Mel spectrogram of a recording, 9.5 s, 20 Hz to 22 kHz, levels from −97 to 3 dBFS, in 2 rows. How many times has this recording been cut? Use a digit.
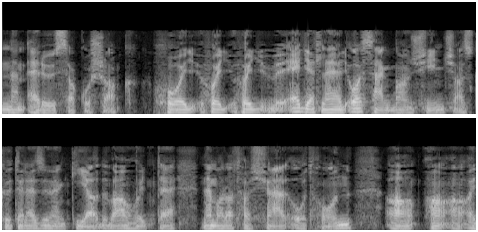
1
